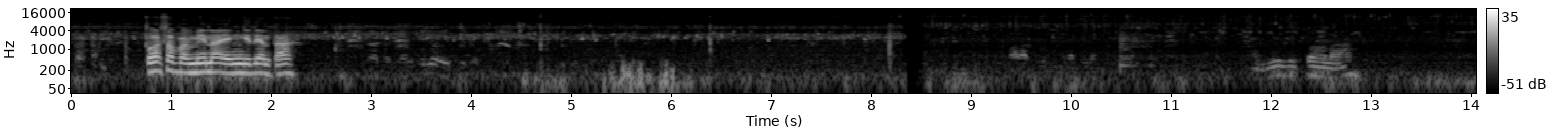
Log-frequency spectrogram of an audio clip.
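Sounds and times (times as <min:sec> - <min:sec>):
river water running: 0:00.0 - 0:14.0.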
